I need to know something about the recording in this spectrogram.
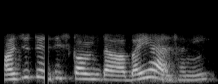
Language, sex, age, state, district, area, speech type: Nepali, female, 18-30, West Bengal, Darjeeling, rural, conversation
